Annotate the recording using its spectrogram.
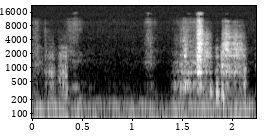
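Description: Near silence, with faint brief rubbing and tapping from a 3D-printed plastic rotor holder being handled, a little more of it near the end.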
